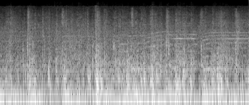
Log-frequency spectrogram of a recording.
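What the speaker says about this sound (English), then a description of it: "There's the horses!" Horses gallop in Red Dead Redemption, a dense, continuous drumming of hooves close by with steady rumble and no clear speech.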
